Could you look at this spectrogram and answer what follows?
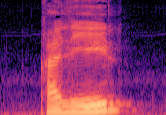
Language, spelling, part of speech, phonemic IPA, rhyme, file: Arabic, قليل, adjective / noun, /qa.liːl/, -iːl, Ar-قليل.ogg
- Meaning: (adjective) 1. few, little 2. scarce 3. short, thin, paltry, insignificant-looking; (noun) a few; a little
